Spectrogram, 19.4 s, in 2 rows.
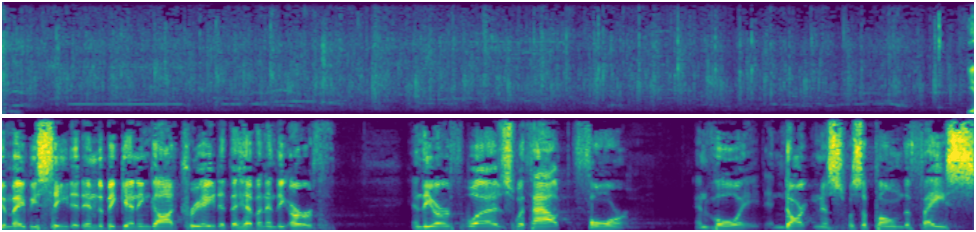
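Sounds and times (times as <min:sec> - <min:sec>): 
audience clapping hands: 0:00.0 - 0:11.0
speech: 0:09.6 - 0:13.1, 0:13.8 - 0:19.4.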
